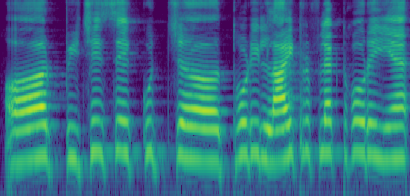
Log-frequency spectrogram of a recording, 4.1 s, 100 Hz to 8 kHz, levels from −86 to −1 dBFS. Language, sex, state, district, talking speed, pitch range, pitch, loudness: Hindi, female, Uttar Pradesh, Lalitpur, 145 wpm, 235-265 Hz, 250 Hz, -18 LUFS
